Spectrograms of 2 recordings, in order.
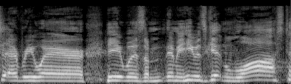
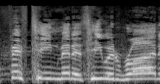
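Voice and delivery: usual speaking voice

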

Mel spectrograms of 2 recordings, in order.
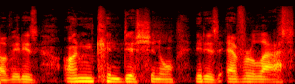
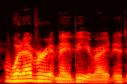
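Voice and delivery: ordinary talk, nothing marked

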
